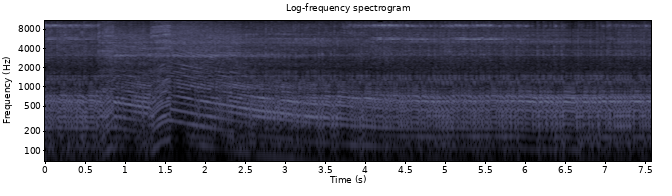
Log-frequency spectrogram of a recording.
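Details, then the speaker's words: Allen's Super EZ chainsaw with Walbro HDC carburetor, test run after carb rebuild: quick blip then clean, even idle with no stumbling or surging. Low-speed screw was set too lean, which slowed priming; tip test unchanged, crank seals likely fine. "Low side was a little too closed off. That's part of why it took a little more time to prime there. But that's idling good."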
